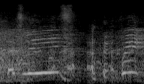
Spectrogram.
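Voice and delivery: high, laughing through words. Real, not acted. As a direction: giggle the words out. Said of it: "joking, laughing".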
